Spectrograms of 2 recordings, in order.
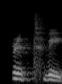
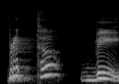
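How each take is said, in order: First: Said in the usual way. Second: Prithvi slowly as पृथ्... वी; broken into syllables. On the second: Shown as a demonstration. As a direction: pause before वी in पृथ्वी. (पृथ्वी को धीरे से तोड़कर: पृथ्... वी) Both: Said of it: "तोड़कर पहले".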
